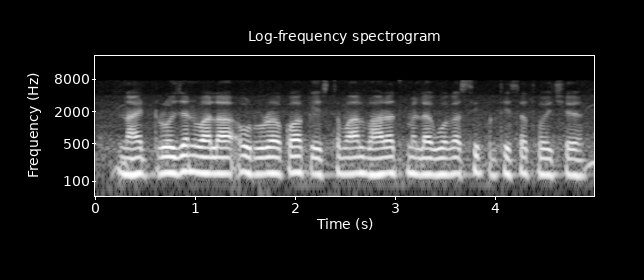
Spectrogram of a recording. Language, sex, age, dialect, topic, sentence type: Maithili, male, 18-24, Angika, agriculture, statement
